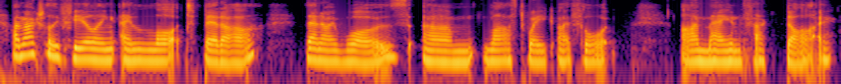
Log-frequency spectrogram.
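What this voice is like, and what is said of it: Croaky, hoarse voice. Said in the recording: “as you can hear from my voice ... A little bit croaky.”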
